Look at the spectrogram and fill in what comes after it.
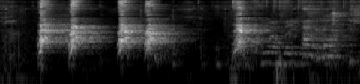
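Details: Barking dog: two quick pairs of harsh barks, a short gap, then a single bark, followed by low voices at the end.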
